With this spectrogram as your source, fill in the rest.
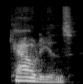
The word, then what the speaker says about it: Chaldeans: The H is usually pronounced, is silent, by the way, Chaldeans.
